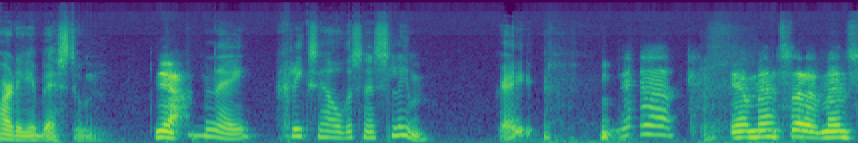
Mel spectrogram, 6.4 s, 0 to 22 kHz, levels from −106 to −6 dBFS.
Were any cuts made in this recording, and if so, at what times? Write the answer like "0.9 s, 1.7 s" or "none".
1.5 s, 3.7 s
